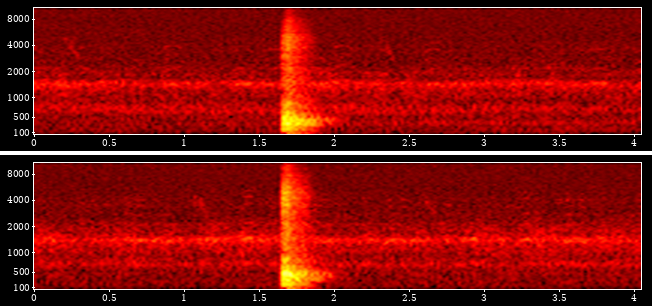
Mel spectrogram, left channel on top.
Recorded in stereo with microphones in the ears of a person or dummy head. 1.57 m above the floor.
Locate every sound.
1.6 s a whoosh: 40° right (ahead or behind), 0.5 m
